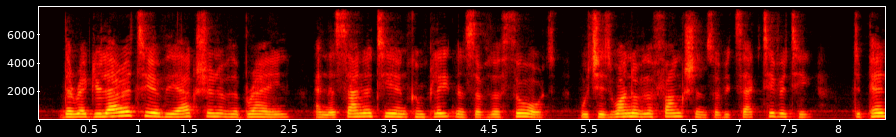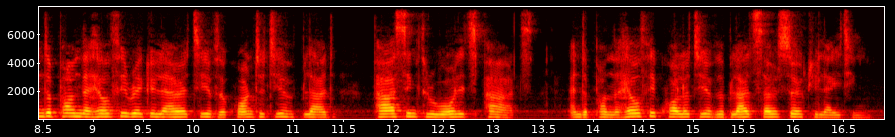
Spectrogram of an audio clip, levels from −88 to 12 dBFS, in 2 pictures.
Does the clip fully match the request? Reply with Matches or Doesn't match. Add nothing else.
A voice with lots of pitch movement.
Doesn't match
